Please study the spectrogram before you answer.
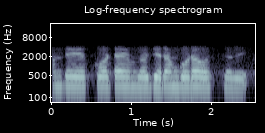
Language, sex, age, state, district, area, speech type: Telugu, female, 30-45, Andhra Pradesh, Visakhapatnam, urban, conversation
